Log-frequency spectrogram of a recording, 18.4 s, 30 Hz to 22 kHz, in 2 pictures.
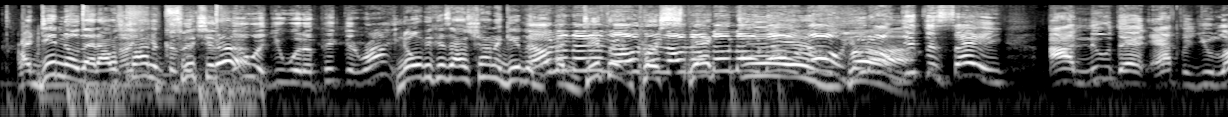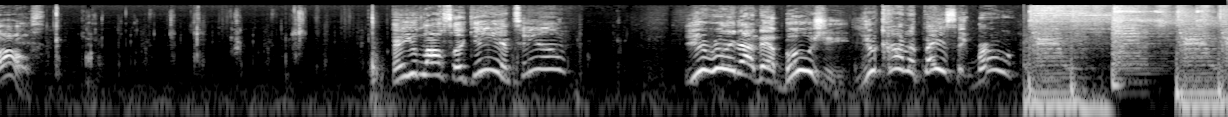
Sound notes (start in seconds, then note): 8.7 chewing loudly; 16.8 hiphop music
